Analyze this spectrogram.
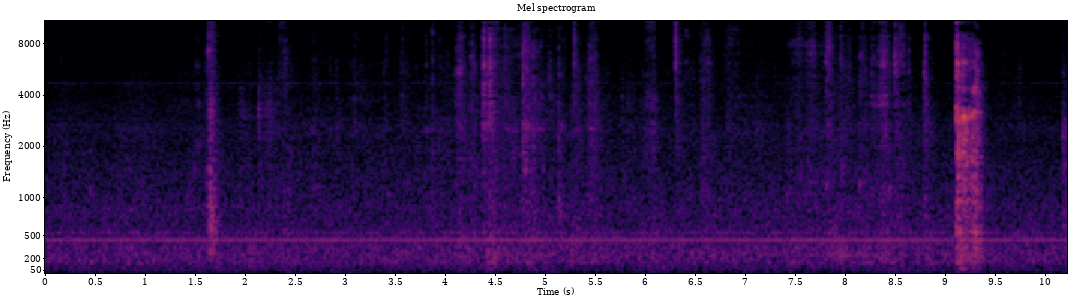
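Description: Light wooden sticks tap and click.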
